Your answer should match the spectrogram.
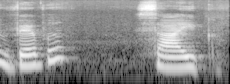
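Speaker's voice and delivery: व्यावसायिक very slowly, a gap before सायिक; slow, broken up. Shown as a demonstration. Teacher asks for close attention, slow and broken up. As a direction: split व्यावसायिक into two careful parts. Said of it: "इसको ध्यान से देखिए".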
